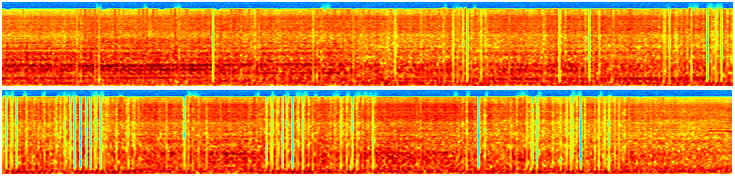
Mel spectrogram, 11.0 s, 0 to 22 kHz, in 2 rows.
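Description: Chevrolet Camaro SS 1LE's 6.2-litre V8 at full throttle, revving up in third gear and shifting to fourth about three seconds in, then pulling on through fourth with heavy wind and road noise. Near the end the engine note drops away as the car slows for the next corner.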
